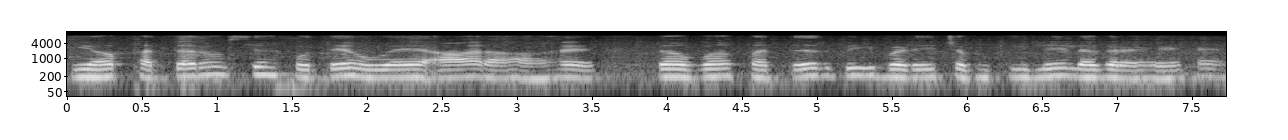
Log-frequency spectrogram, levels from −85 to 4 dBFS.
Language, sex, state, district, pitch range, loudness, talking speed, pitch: Hindi, female, Madhya Pradesh, Dhar, 185-200 Hz, -14 LUFS, 125 wpm, 190 Hz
